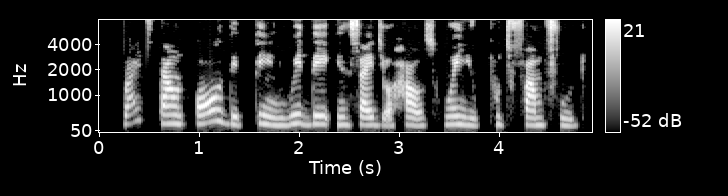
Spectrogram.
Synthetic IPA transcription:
ɹaɪt̚d̥ãʊ̃nɔlˠdəθɪ̃ŋwedeʔĩnsaɪdjɔ̰haʊswɛ̃njupʰutfãmfud

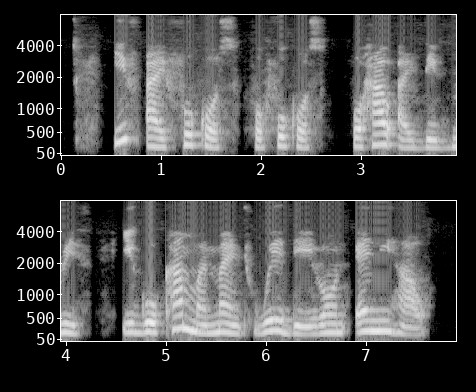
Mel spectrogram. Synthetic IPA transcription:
ifaɪfokɔsfɔfokɔs | fɔhawʔaɪdebɹif | iɡokʰãmːaɪmãɪ̃ndwedeɹɔ̃nɛniɦaʊ

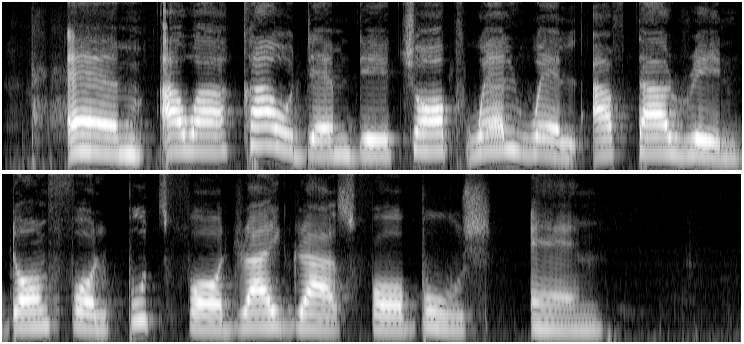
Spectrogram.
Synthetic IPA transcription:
ɛmawakʰaodɛ̃mdet͡ʃɔpwɛlwɛlaftaɹẽndɔ̃nfɔlputfɔdɹajɡɹasfɔbuʃ | ɛm

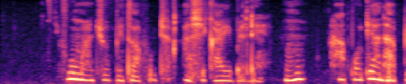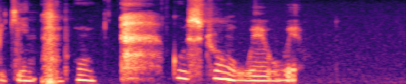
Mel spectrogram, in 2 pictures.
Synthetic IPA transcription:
ifumãn̩t͡ʃɔbɛtafudaʃikʰaɾibɛlɛ | m̩ | hapɔdianha̰pikʰinbun | ɡ̥ostɾɔ̃ŋuwɛuwɛ̰

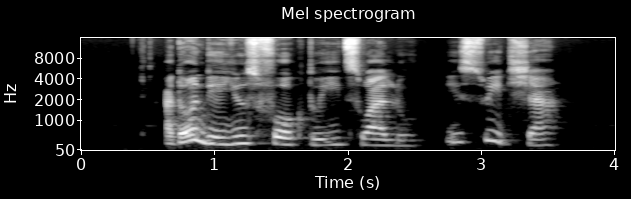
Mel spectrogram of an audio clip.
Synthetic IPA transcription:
adɔ̃ndejusfɔktoitswalo | iswitʃa

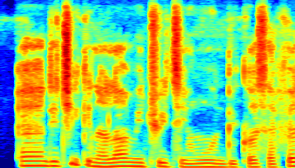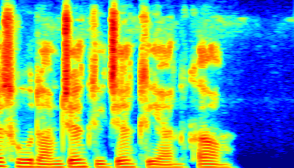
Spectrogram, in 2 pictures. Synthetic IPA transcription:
ɛdit͡ʃikɛ̃nalaʊmitʰɹitĩnwũnbikʰɔsaɪfɛstholdãmd͡ʒɛ̃ntlid͡ʒɛ̃ntʰliãnkʰãm

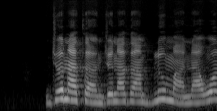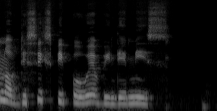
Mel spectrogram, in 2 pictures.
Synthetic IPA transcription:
d͡ʒɔnatãnd͡ʒɔnatãnblumãnawɔ̃nɔfdisikspipolwɛɹĩndemis

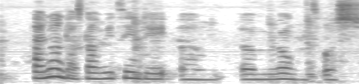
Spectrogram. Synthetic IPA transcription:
aɪnoãndastãndwitĩndemmɹɔ̃ŋɡwitɔs

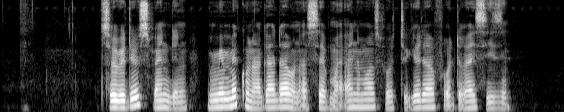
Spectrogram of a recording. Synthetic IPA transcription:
sobeduspɛ̃ndĩn | m̩mĩmɛkʰũnaɡadawɔ̃na̰sɛbma̰ʔanĩmalspʰɔtʰṵɡɛdafɔ̰dɾaɪsizĩn

